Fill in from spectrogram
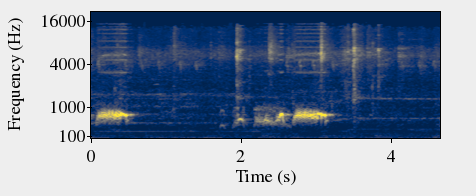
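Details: Spotted dove held in captivity at a dove farm in Ba Vì, Vietnam, cooing: a drawn-out hollow coo at the start, then a pair of short notes leading into a longer coo, with clicks and faint background noise.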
